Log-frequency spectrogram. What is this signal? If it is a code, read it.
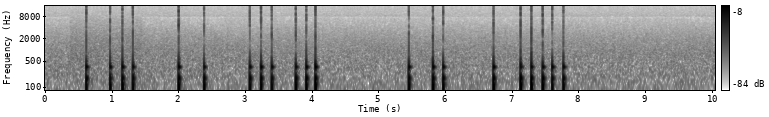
Tap code, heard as knocks on a wall, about 6 knocks a second. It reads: CAN BE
